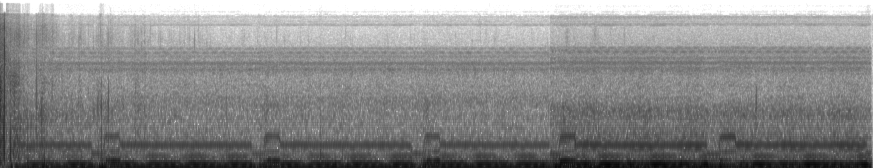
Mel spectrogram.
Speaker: this person needed surgery to have an artificial heart placed in his chest this is what the heartbeat of an artificial heart sounds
